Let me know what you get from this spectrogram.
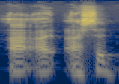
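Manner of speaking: ordinary delivery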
